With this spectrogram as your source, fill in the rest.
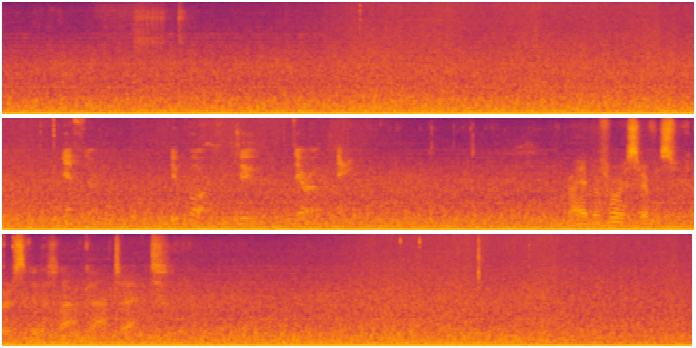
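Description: Water rumbles and churns steadily underwater.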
